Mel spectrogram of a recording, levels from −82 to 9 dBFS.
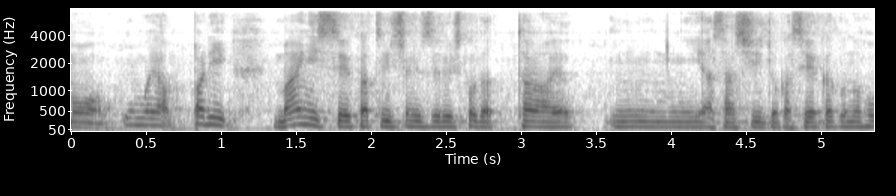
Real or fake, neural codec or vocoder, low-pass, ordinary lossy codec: fake; codec, 16 kHz, 4.8 kbps, FACodec; 7.2 kHz; none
